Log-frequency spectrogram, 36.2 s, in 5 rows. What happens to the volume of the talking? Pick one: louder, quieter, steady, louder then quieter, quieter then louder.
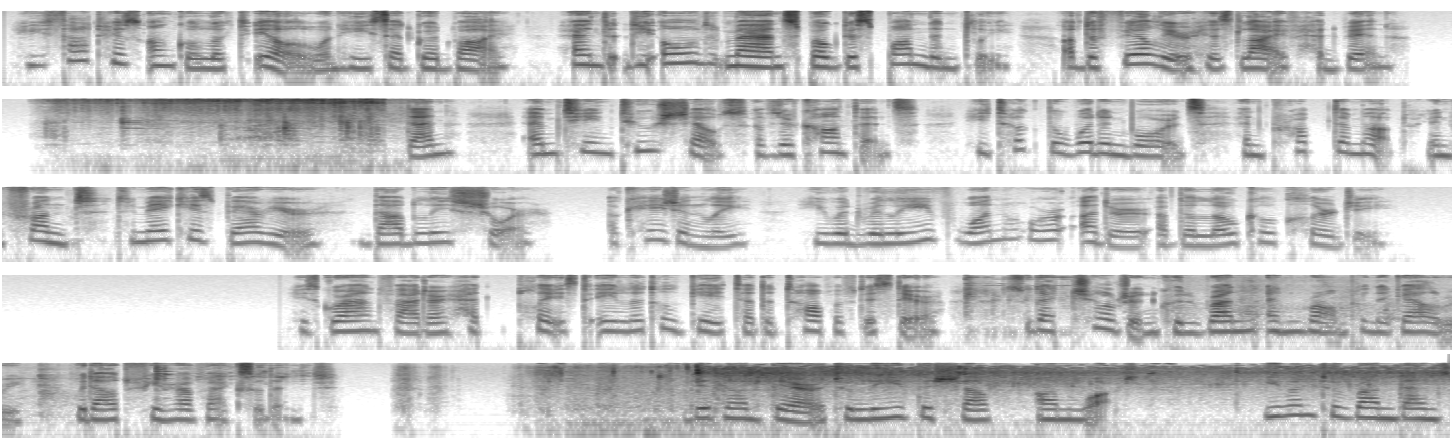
quieter then louder.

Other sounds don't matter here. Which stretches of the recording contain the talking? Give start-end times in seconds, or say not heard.
0.1-7.0, 9.2-21.4, 23.1-30.6, 32.4-36.1.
